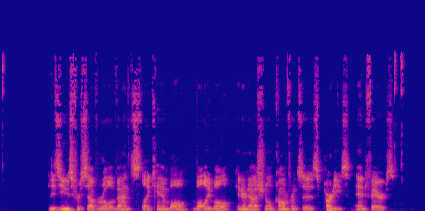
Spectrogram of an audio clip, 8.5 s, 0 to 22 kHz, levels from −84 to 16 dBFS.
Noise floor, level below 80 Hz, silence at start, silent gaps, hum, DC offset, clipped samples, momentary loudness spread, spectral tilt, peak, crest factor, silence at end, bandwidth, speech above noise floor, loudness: -85 dBFS; -64 dBFS; 0.05 s; none; none; under 0.1%; under 0.1%; 8 LU; -4.5 dB/octave; -4 dBFS; 18 dB; 0.45 s; 16.5 kHz; 64 dB; -21 LUFS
